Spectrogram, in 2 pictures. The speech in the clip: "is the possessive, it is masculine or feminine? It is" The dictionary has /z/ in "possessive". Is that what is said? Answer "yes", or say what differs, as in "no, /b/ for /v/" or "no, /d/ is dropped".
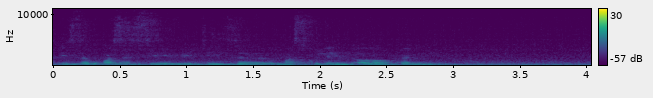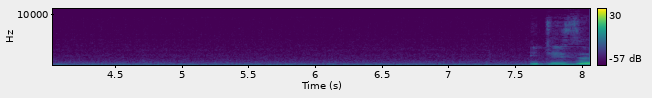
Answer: no, /s/ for /z/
